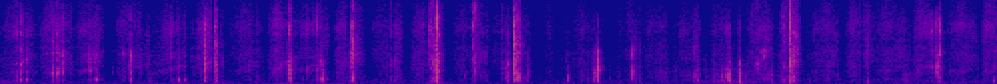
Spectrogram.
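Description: Pink rubber-gloved fingertips scratch and rub worn, ripped blue denim jeans where the fabric is thin over the thigh, working around the knee and thigh rips. The result is a quiet, steady run of short, dry, bright scratching strokes with a crackly texture, little low end, and almost no ring after each stroke.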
